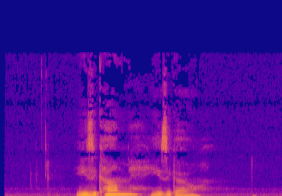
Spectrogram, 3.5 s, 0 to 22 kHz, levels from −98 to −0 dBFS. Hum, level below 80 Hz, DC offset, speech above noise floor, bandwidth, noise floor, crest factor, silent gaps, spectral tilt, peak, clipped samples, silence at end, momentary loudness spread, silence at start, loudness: none; -58 dBFS; under 0.1%; 31 dB; 16 kHz; -58 dBFS; 18 dB; none; -5.5 dB/octave; -12 dBFS; under 0.1%; 0.35 s; 11 LU; 0.95 s; -28 LUFS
